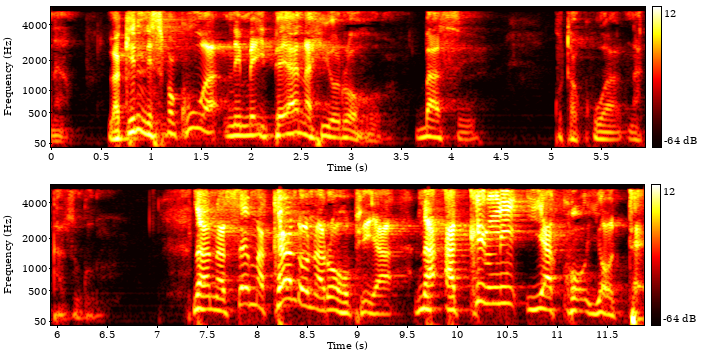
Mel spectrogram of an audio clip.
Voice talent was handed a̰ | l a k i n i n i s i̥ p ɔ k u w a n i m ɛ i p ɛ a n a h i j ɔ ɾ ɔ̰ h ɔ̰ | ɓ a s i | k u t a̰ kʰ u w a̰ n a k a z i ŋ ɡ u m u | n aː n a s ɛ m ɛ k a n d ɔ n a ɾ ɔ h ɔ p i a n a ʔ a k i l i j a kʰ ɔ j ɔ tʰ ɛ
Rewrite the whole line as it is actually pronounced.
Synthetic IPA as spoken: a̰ | l a k i n i n i s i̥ p ɔ k u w a n i m ɛ i p ɛ a n a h i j ɔ ɾ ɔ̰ h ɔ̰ | ɓ a s i | k u t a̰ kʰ u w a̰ n a k a z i ŋ ɡ u m u | n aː n a s ɛ m a k a n d ɔ n a ɾ ɔ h ɔ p i a n a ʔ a k i l i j a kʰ ɔ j ɔ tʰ ɛ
